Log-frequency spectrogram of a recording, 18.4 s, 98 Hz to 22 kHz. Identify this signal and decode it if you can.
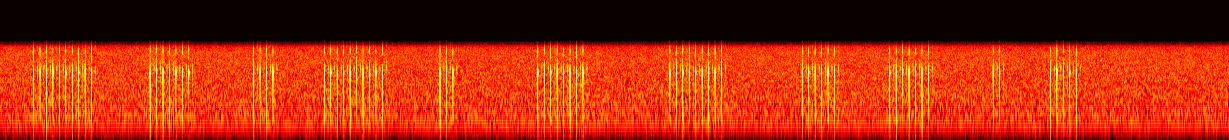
Pulse dialling, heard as clicks on a phone line, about 10 pulses a second, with phone line noise. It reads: 0 7 4 0 3 8 9 6 7 2 5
